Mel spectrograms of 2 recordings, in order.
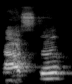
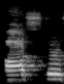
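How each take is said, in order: First: It is said with a British accent. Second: It is said with an American accent. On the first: "But British"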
